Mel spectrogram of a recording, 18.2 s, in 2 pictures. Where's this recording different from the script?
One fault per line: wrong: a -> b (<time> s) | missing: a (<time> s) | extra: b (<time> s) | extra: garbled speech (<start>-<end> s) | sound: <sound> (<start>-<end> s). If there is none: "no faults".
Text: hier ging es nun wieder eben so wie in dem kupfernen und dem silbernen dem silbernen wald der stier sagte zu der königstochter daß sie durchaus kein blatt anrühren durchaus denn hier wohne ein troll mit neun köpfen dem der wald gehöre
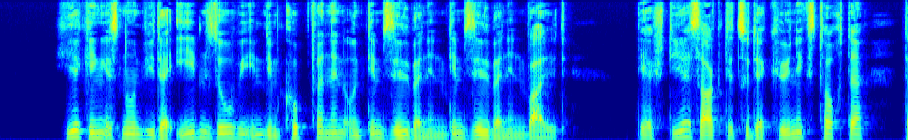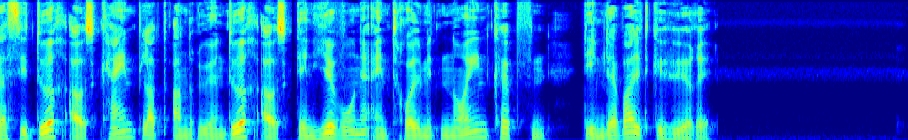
no faults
